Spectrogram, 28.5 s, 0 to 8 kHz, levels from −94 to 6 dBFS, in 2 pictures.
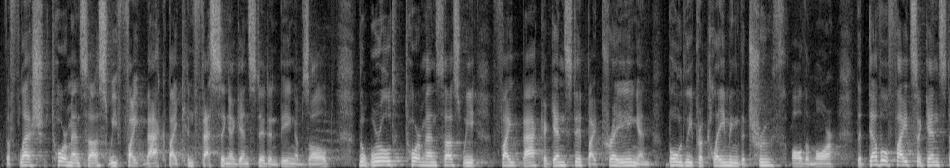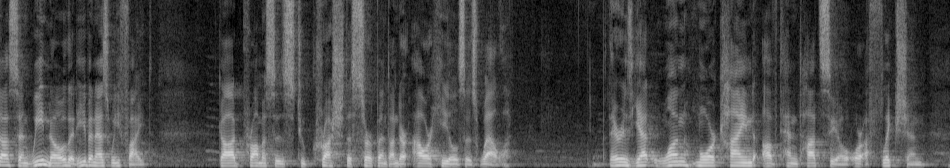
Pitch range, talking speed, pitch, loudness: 125-155 Hz, 145 wpm, 140 Hz, -18 LUFS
